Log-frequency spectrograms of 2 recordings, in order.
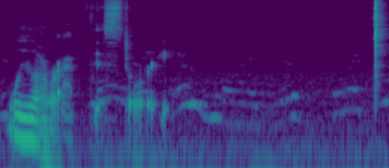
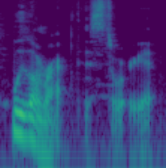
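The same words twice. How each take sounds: First: Slow, hushed whisper; whispered aside. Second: Soft, much lower voice; low murmured aside. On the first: Storyteller to viewers about wrapping up, whispered. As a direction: whisper it under your breath, drawn out. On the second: Storyteller to viewers about wrapping up, low murmur. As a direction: drop it down low and quiet. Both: Real, not acted.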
